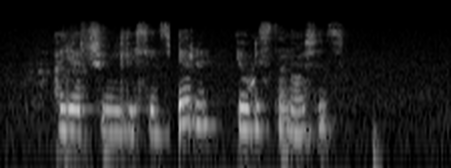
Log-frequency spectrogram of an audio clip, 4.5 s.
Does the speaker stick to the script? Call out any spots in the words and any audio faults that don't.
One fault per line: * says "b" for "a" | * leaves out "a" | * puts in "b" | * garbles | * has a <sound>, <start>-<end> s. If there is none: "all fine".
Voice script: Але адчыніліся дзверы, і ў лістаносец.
* has a dropout, 1.7-1.8 s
